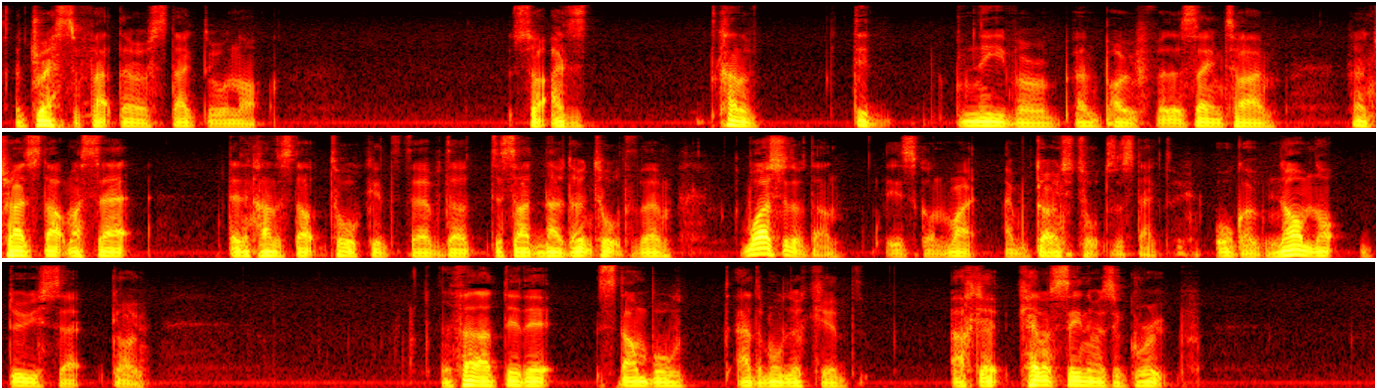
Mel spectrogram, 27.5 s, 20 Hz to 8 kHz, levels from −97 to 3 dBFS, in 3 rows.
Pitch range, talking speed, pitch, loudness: 75-95 Hz, 190 wpm, 85 Hz, -23 LUFS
